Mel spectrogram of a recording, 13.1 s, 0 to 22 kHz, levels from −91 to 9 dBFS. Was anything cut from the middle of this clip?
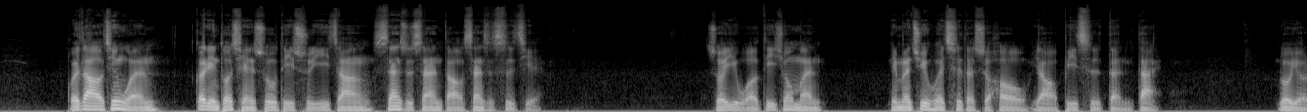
no; 0 cuts

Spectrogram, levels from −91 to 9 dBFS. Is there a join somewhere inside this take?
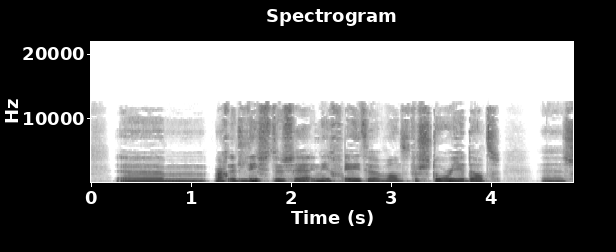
yes; 4 cuts; at 1.3 s, 2.2 s, 2.5 s, 3.2 s

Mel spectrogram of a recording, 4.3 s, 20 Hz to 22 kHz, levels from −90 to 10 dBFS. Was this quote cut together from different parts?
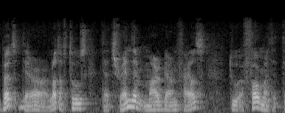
no; 0 cuts

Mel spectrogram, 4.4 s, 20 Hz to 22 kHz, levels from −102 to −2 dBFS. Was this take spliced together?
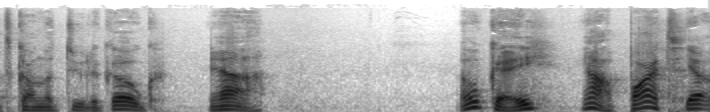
no; 0 cuts

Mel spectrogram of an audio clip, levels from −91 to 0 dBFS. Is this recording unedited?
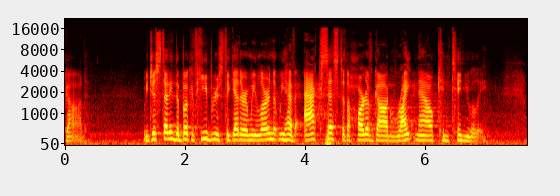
yes; 0 cuts

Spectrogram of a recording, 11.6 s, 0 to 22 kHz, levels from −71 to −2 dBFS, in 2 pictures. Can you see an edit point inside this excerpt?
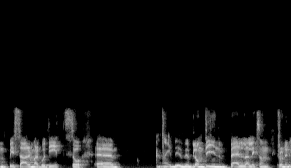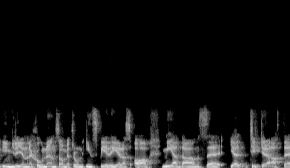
yes; 2 cuts; at 5.5 s, 10.3 s

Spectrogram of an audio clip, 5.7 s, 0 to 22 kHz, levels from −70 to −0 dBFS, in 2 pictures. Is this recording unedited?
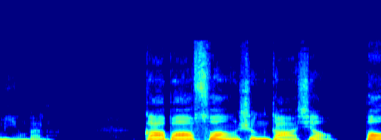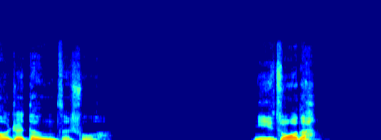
no; 1 cut; at 3.8 s

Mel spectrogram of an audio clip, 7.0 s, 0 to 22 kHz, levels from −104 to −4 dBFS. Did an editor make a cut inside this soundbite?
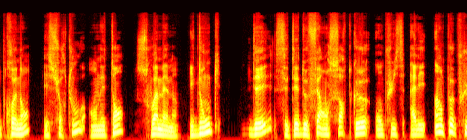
no; 0 cuts

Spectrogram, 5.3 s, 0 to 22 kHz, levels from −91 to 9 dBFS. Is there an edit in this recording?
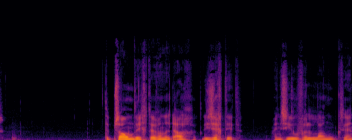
no; 0 cuts

